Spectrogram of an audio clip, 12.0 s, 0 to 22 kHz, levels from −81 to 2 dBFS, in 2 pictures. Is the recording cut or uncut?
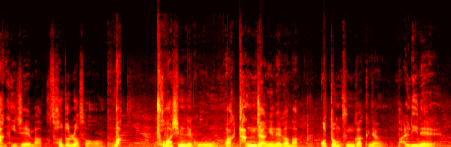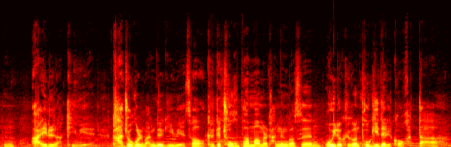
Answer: cut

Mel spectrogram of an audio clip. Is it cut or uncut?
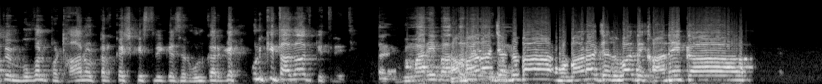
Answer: cut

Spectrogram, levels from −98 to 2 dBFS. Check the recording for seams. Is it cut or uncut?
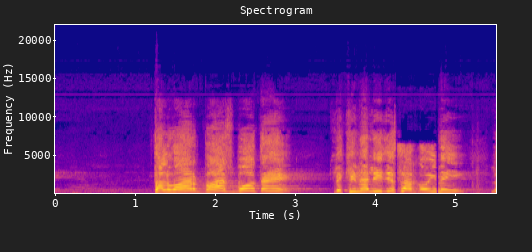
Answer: uncut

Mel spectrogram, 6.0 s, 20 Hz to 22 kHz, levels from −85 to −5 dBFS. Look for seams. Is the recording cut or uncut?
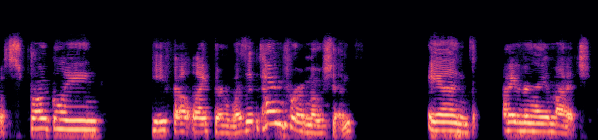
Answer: cut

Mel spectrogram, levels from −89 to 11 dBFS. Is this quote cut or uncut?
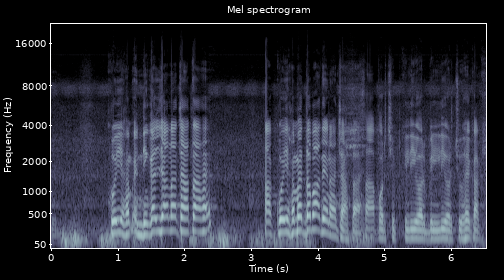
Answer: cut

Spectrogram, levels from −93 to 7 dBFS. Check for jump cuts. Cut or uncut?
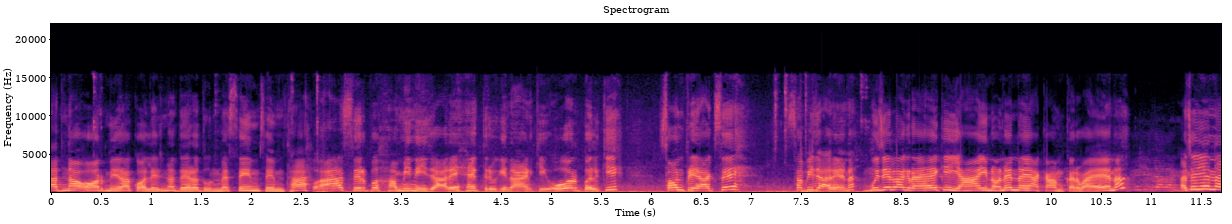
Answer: cut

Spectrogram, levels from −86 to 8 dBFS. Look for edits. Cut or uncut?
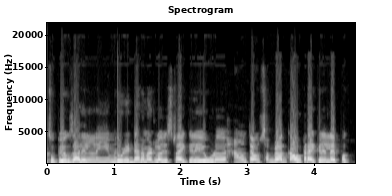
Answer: cut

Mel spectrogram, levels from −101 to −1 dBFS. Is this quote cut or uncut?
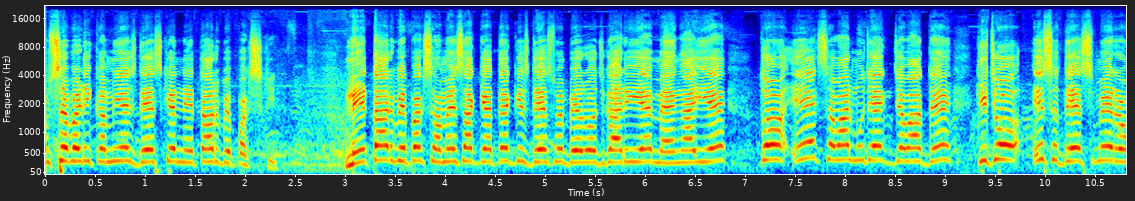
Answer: uncut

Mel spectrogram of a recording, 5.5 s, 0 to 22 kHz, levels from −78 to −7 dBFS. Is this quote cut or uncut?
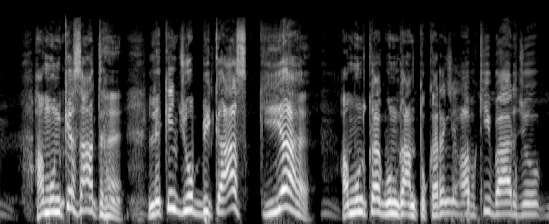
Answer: uncut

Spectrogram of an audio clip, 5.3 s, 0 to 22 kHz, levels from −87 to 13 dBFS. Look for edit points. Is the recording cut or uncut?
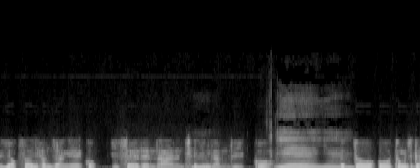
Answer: cut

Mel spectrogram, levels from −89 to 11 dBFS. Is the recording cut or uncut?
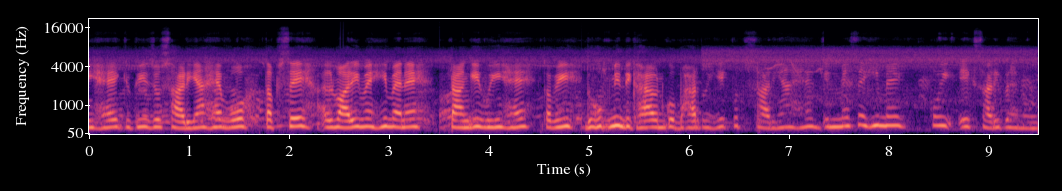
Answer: cut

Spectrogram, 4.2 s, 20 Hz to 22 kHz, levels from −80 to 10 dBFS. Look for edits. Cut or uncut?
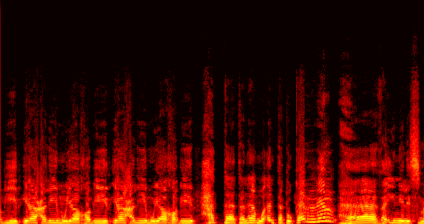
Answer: uncut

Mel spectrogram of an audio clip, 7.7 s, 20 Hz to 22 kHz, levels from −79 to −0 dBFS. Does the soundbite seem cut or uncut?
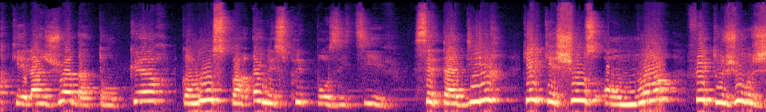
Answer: uncut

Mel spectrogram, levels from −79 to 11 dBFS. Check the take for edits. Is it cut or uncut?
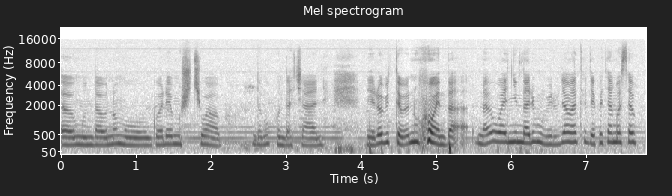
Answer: uncut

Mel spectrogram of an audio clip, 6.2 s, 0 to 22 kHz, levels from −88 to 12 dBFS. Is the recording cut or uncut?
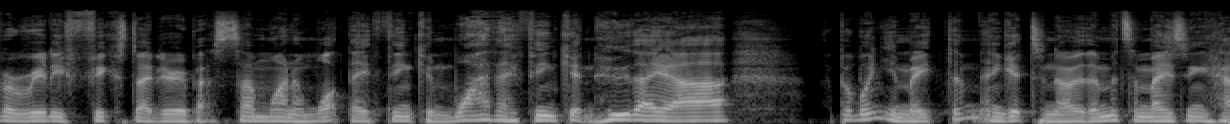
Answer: uncut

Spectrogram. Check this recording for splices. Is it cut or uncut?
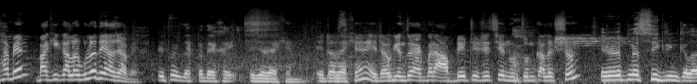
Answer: uncut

